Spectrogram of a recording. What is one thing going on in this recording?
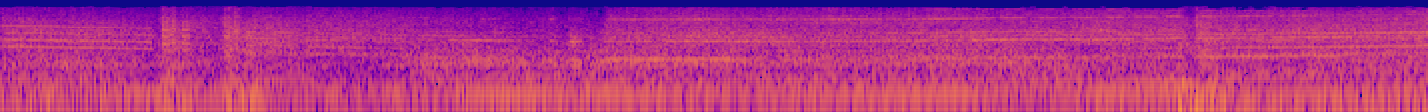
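A racing car engine roars at high revs, its pitch rising and dropping with each gear change.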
